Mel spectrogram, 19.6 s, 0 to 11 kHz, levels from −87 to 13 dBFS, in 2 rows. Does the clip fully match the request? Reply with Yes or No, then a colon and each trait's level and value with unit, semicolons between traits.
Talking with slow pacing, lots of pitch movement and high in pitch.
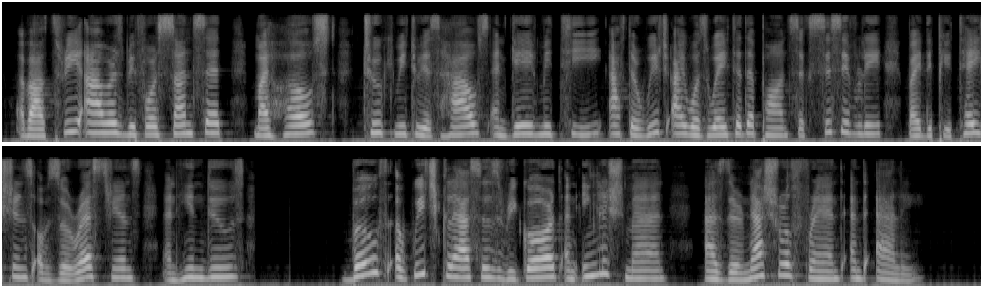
No: slow, 130 wpm; average, 3.4 semitones; high, 205 Hz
